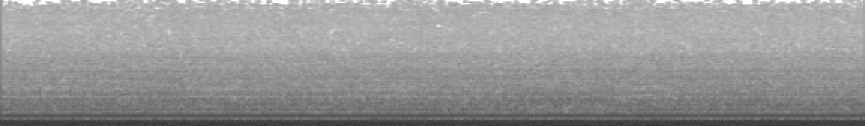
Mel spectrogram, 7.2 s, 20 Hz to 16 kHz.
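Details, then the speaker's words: Holden Captiva Chevy V6 held at fast idle during a power balance test, throbbing deep and lumpy: cylinders 1, 3, 5 respond, 2, 4, 6 dead, one bank lost; came in as crank-but-no-start. "so one three and five noticeable differences two four and six nothing so we've lost two four and six that's proved by this Power Balance check that we've just done"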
